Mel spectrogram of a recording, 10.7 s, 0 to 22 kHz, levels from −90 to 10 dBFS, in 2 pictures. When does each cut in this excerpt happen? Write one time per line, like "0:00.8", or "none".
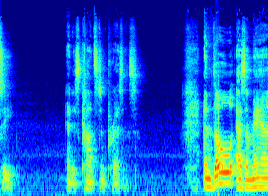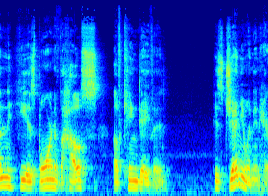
none

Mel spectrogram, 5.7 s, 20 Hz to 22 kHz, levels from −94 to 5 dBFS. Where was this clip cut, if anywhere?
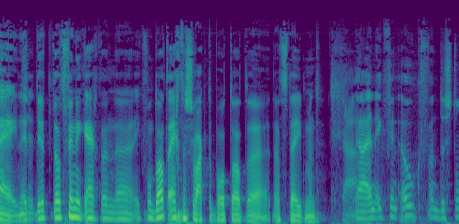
none

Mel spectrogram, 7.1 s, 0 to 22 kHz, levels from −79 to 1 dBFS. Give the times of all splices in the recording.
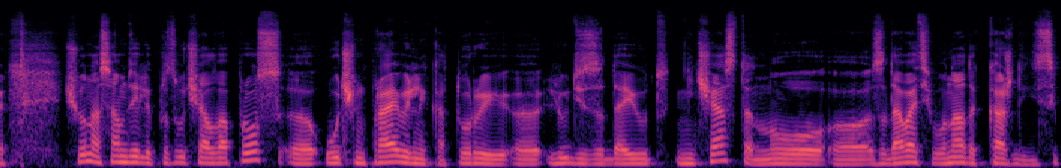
none

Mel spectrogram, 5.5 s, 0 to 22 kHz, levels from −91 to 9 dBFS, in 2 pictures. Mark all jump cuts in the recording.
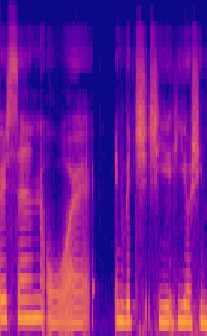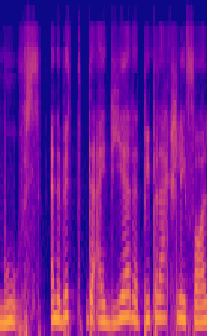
0:03.3

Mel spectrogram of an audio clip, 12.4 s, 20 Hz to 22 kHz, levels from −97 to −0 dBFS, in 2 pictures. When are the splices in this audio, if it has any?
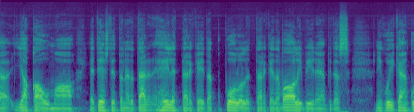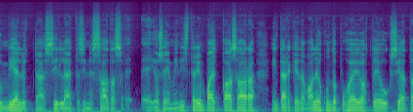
none

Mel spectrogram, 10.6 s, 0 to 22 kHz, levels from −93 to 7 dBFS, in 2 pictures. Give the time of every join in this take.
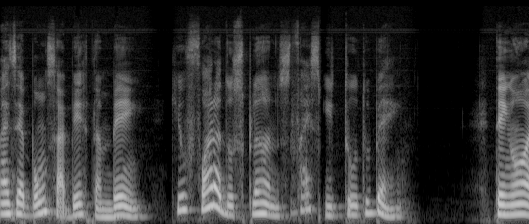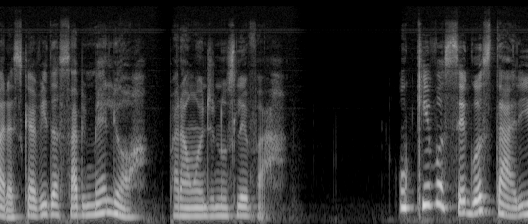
0:02.9
0:03.2

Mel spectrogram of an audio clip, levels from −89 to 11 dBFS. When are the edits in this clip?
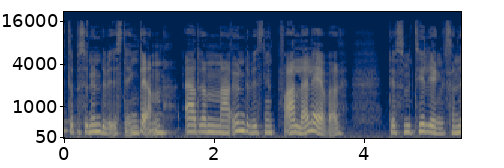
0:01.0
0:02.8

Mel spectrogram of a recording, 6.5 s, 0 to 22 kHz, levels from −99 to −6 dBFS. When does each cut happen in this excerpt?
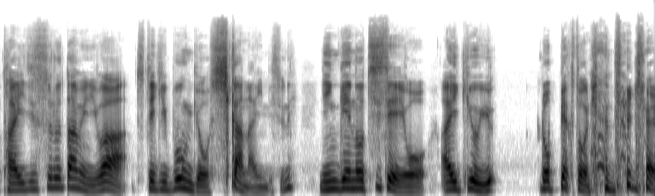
0:04.4

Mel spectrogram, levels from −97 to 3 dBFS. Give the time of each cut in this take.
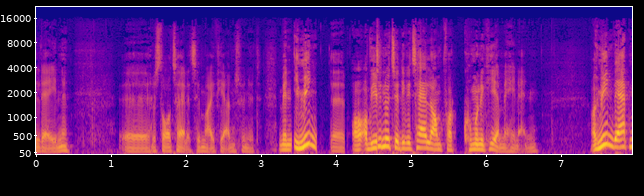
0:01.5
0:03.4
0:03.7
0:04.1
0:04.5
0:04.9
0:05.6

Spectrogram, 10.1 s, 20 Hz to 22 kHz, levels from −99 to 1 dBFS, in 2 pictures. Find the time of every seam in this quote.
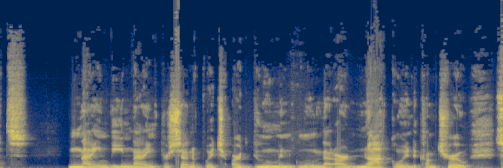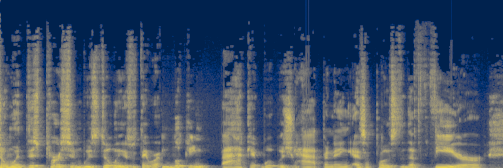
0:06.7
0:08.0

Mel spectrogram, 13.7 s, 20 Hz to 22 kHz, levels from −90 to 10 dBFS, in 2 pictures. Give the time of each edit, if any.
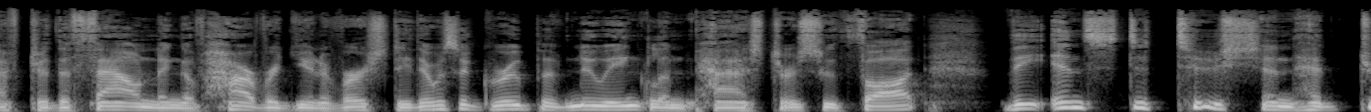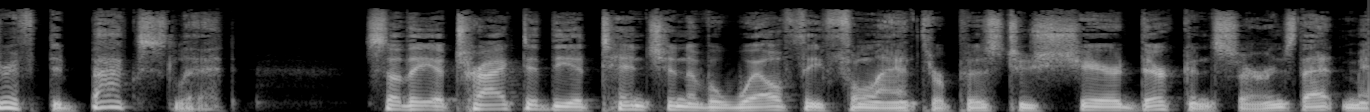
none

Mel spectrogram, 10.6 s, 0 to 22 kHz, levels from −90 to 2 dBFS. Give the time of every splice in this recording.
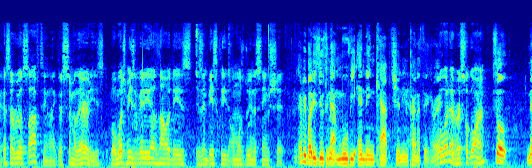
0:02.1
0:03.9

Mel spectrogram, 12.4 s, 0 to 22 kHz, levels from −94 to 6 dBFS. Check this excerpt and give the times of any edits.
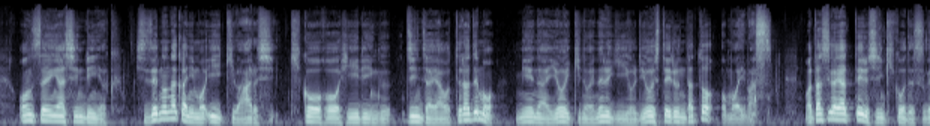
0:01.7
0:03.8
0:10.5

